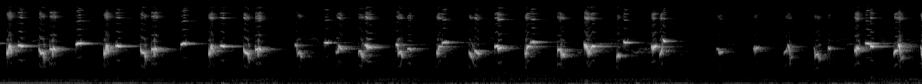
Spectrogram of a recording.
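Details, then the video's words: Vigorous morning song of a yellow-vented bulbul, used as a lure to train bulbuls to learn sounds and sing in rapid ngropel style; bubbly, warbled notes repeated in quick succession, with one brief pause near the end. "Pancingan Pagi burung trucuk Gacor sangat cocok untuk melatih trucuk belajar bunyi dan ngropel"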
